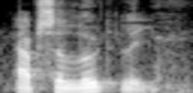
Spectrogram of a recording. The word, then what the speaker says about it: absolutely: Absolutely, absolutely。那这个字的发音，各位可以注意一下，就是呃，念很标准的话，absolutely 那个 t，很多时候会有些人会念的太用力，因为很认真想要念好，所以会念的太用力。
